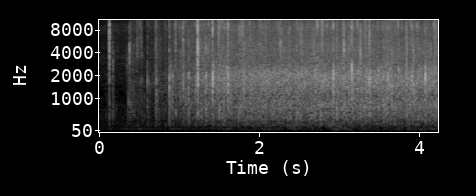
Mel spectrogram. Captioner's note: audience applauding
